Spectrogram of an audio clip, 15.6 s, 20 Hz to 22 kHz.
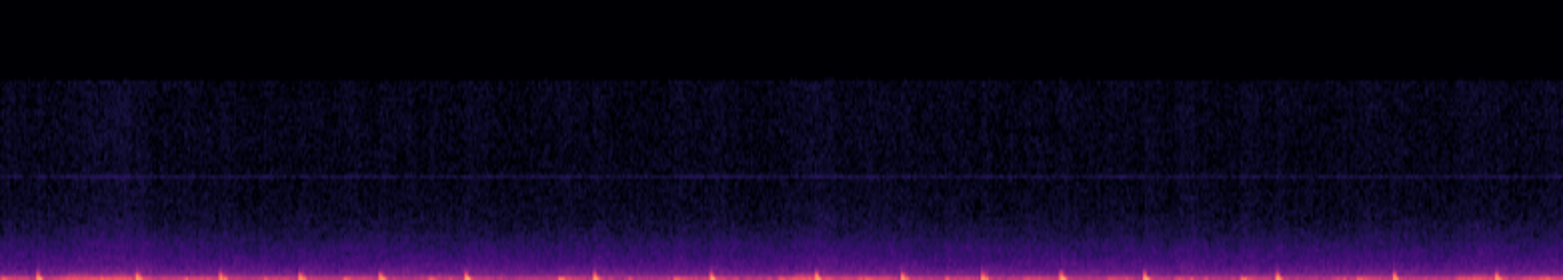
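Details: Strong, sharp heartbeats at about 75 a minute with uneven spacing, recorded in the morning; irregular heartbeat.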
